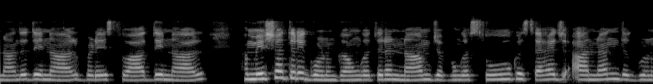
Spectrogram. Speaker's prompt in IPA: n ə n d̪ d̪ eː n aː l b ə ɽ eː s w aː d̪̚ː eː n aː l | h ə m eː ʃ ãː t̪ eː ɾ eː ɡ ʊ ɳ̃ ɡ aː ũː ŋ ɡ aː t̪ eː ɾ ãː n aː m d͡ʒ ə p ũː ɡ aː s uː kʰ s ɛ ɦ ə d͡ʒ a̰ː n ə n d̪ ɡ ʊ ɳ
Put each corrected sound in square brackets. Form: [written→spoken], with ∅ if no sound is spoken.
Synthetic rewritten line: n ə n d̪ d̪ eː n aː l b ə ɽ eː s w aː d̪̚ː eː n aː l | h ə m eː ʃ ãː t̪ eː ɾ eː ɡ ʊ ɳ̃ ɡ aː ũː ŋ ɡ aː t̪ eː ɾ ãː n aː m d͡ʒ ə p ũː ɡ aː s uː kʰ s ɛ ɦ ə d͡ʒ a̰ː n ə n d̪ ɡ ʊ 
